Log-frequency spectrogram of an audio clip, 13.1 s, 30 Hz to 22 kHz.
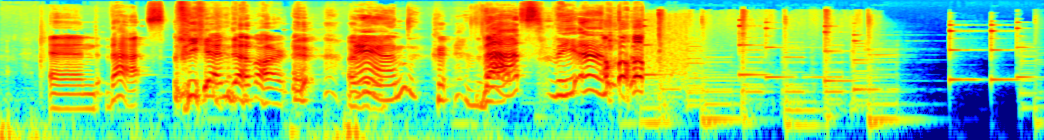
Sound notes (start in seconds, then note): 7.8 laughs; 8.6 bouncy music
